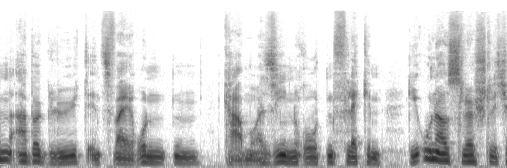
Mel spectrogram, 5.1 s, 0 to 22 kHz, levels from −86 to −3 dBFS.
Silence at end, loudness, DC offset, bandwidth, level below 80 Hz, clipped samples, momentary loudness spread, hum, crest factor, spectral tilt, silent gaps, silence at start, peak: 0 s; -28 LUFS; under 0.1%; 17.5 kHz; -50 dBFS; under 0.1%; 9 LU; none; 18 dB; -6 dB/octave; none; 0 s; -10 dBFS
